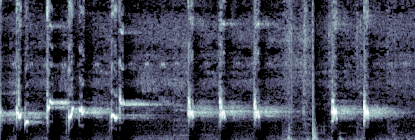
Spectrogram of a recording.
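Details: Yellow-vented bulbul lure song of the fighting kind: spaced single whistled notes at an even pitch, repeated roughly every third of a second after a quicker opening run, with a faint low thump.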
